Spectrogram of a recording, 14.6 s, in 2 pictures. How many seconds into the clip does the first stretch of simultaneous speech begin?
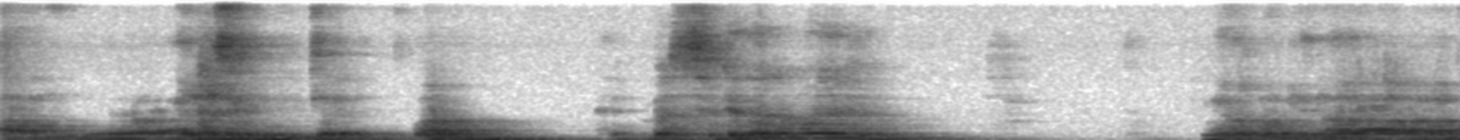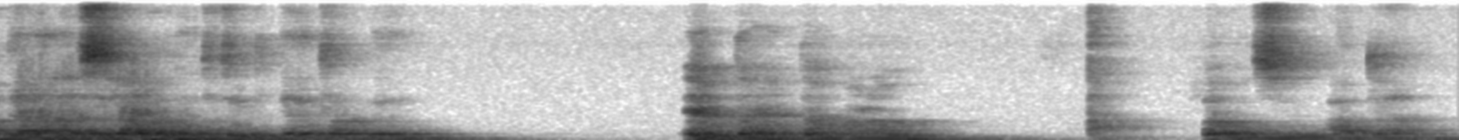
none

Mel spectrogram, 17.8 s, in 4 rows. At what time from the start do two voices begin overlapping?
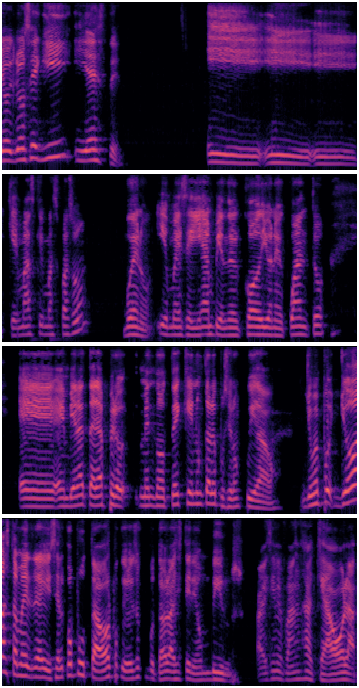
none

